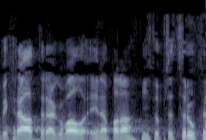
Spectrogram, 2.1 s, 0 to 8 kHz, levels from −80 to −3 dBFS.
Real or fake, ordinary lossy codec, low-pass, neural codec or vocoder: real; MP3, 32 kbps; 7.2 kHz; none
